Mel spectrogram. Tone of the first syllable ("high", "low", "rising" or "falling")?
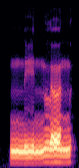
rising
